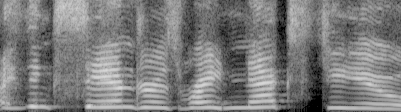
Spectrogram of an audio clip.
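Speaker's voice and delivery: high, loud, chirpy announcing voice.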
